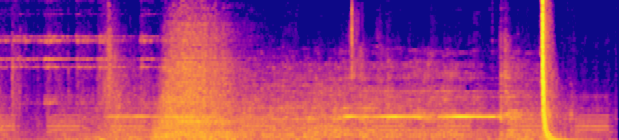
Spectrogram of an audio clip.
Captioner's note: hanger doors closing; zap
